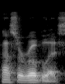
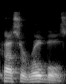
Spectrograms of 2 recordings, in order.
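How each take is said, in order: First: Robles is said with a Spanish pronunciation. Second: Robles is said English-style, rhyming with nobles. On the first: This is how the name is said in Spanish. The speaker calls it wrong. "not Paso Robles" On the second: This is how local residents say the name. The speaker calls it right. "The locals say Paso Robles"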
